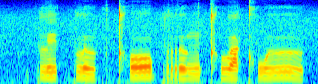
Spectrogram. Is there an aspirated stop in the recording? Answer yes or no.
yes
